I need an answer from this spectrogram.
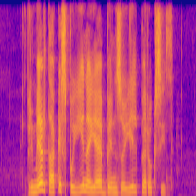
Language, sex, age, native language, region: Slovenian, female, 30-49, Slovenian, Posavska region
